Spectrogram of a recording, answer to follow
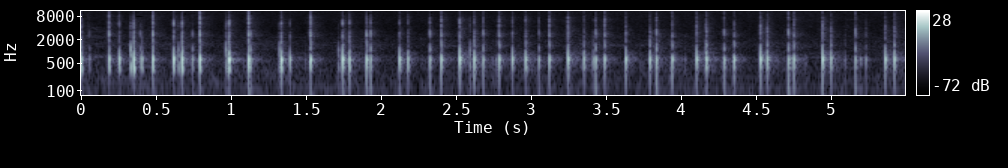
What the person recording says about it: it's a plastic glasses holder case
